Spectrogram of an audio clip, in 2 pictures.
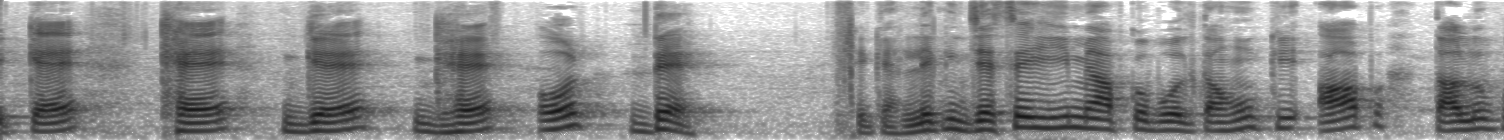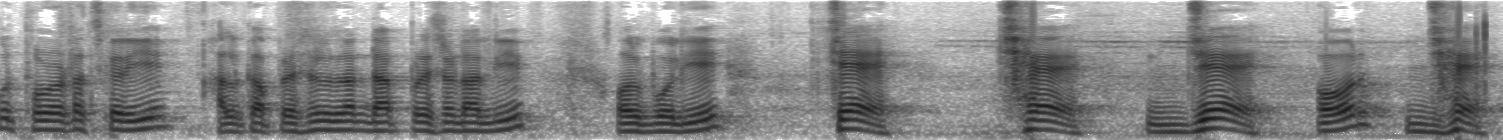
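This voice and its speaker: A young man teaching a class, explaining slowly, stretching out sounds and adding light jokes. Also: medium pitch, a little mellow. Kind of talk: classroom lesson.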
